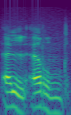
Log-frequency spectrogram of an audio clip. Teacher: لملحظ على لفظ الأرض، انتبهي لا تفخمي الهمزة تبعا للراء التي بعدها، لأن الراء هنا طبعا ساكنة مفتوحة ما قبلها، فالراء مفخمة، لكن لا نترك هذه الراء المفخمة تؤثر على جارتها الهمزة المستفلة المرققة. لابد أن نصفي الهمزة ونرقق هذه الهمزة ثم ننتقل إلى راء مفخمة.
